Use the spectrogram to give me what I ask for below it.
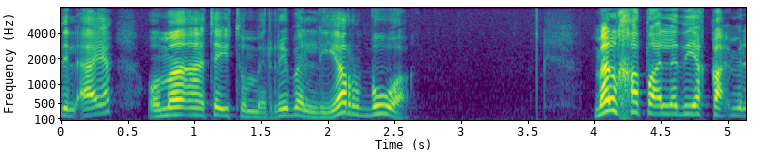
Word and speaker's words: ليربو: وما اتيتم من ربى ليربو ما الخطا الذي يقع من البعض حينما يقرا هذه الكلمه نجد انه لا ياتي بحركه الواو الواو الواو ليربو البعض قد يسكن هذه الواو فنقول انتبه هذه الواو مفتوحه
